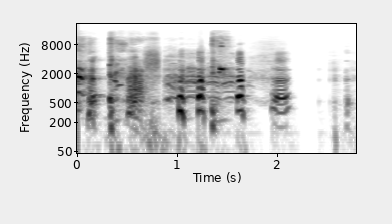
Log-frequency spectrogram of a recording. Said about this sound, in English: I just came for them coughs. I came for them coughs.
